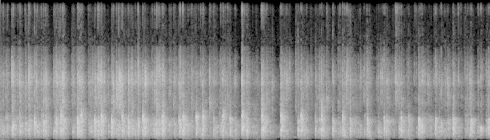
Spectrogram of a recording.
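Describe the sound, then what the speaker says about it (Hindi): A church congregation claps loudly together in a dense, fast, continuous volley of hand claps that carries on for several seconds with no speech over it. "हम सब प्रभु की महिमा की तालियां देंगे जोर की एक बार।"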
